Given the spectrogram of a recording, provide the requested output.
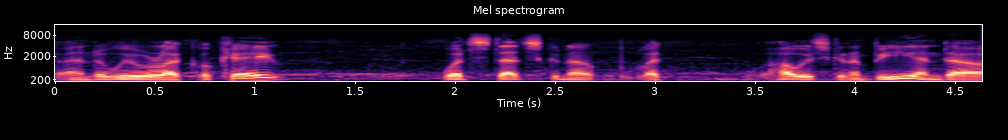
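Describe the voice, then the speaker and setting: Against noticeable background noise, a man with a fairly low-pitched voice speaks with lively intonation. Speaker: musician. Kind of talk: interview. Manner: hesitant.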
